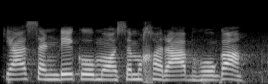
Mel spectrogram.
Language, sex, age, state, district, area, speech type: Urdu, female, 18-30, Uttar Pradesh, Gautam Buddha Nagar, urban, read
